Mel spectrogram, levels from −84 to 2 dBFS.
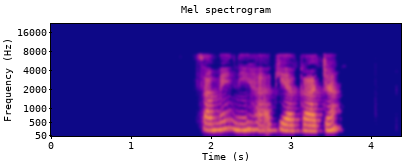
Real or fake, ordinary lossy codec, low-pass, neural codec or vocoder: real; MP3, 64 kbps; 7.2 kHz; none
